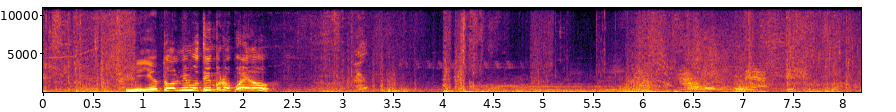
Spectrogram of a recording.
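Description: A lightsaber clashes with sparks crackling.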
